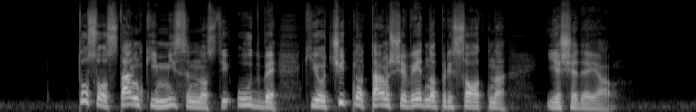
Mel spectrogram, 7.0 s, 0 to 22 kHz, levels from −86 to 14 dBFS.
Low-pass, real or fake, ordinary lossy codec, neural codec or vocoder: none; real; none; none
